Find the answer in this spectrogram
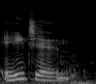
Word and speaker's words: Adjan: This is Diana, and I'm so excited because today we have Agin. Wait, that is how you say it. That was excellent.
